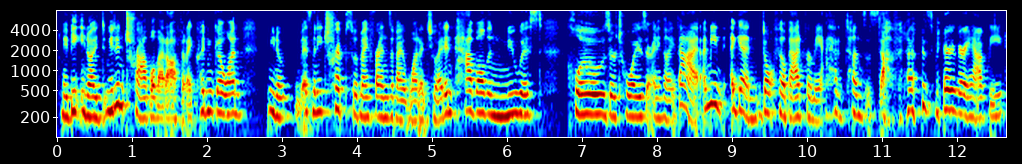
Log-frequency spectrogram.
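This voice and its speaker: A woman's voice: medium pitch, steady tone, fairly quick, a little mellow. An American woman in her thirties hosting a podcast, telling a personal story in a conversational, self-reflective way with emphatic repetitions. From United States. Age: 30s. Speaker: podcast host and accountant.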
